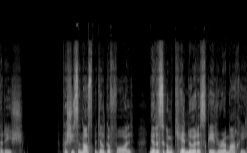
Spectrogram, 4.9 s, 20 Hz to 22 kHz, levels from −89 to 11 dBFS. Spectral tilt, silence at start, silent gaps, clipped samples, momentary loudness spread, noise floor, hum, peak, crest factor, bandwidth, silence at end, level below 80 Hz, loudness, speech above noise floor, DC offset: -5 dB/octave; 0 s; 0.56-1.11 s; under 0.1%; 14 LU; under -90 dBFS; none; -10 dBFS; 18 dB; 16.5 kHz; 0 s; -56 dBFS; -27 LUFS; over 63 dB; under 0.1%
